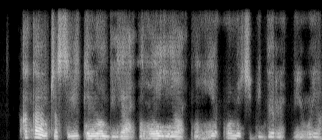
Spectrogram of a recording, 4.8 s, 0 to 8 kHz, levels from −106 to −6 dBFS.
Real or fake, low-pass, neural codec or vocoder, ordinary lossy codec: fake; 7.2 kHz; codec, 16 kHz, 1 kbps, FreqCodec, smaller model; none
